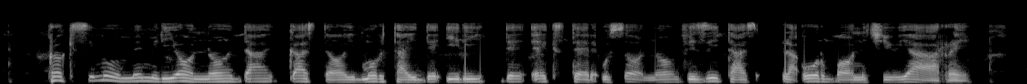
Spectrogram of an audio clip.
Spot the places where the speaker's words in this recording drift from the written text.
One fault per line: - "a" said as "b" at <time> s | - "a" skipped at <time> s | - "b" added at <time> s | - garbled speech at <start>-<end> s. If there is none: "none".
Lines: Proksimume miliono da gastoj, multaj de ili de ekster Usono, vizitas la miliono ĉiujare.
- "miliono" said as "urbon" at 8.2 s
